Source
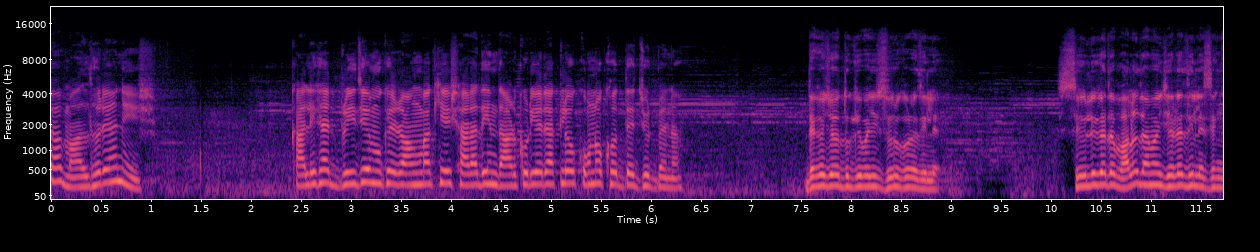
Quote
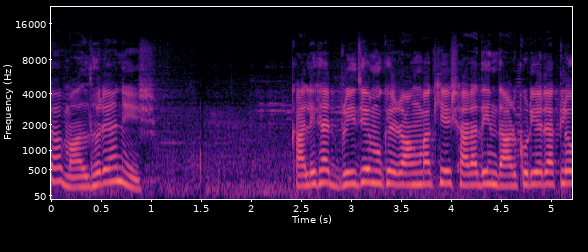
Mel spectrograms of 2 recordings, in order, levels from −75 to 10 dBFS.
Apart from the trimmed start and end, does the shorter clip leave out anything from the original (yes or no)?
no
